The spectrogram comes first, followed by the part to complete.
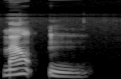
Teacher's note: the same place just hold it there instead of mount ten you're just not releasing it and holding it in the t position and making the noise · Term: syllabic end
